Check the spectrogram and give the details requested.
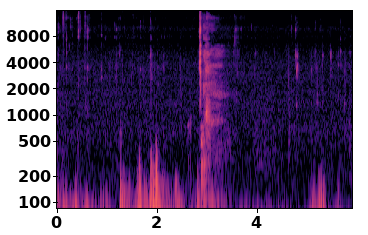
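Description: A person chewing a mouthful of rice with soft wet mouth clicks, and a sharper smack about three seconds in.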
